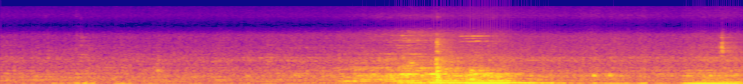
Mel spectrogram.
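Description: A car engine idles with a low hum in slow traffic.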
